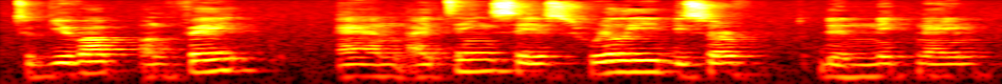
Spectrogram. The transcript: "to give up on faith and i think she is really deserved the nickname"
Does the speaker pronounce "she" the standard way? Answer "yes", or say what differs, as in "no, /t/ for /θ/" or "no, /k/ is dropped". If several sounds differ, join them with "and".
no, /s/ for /ʃ/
